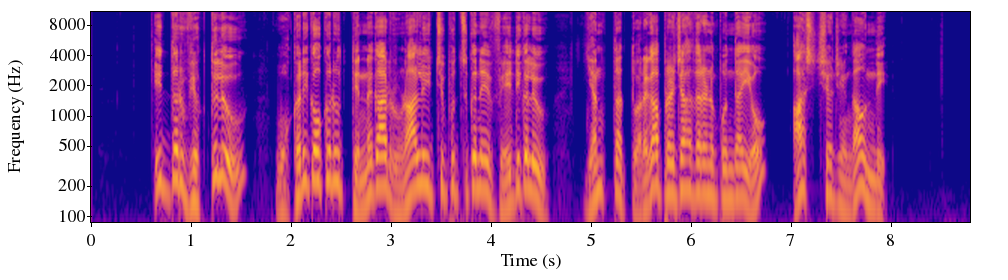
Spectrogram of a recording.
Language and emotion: Telugu, surprised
